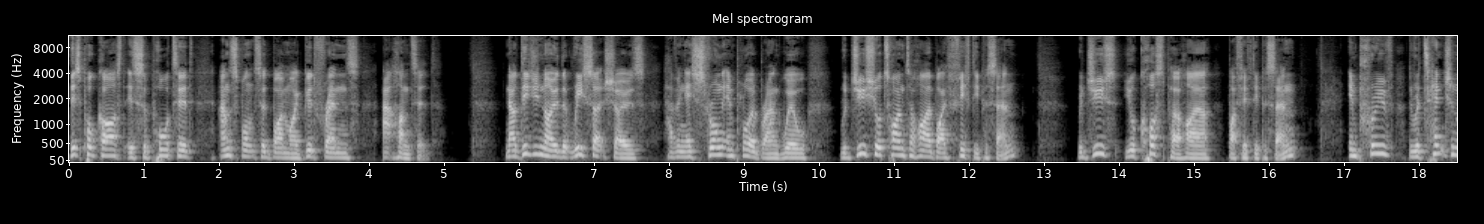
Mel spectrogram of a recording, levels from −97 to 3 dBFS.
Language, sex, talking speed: English, male, 135 wpm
